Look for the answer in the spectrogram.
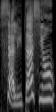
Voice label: gnome, male; salutations; PhoenixCraft-1.16.5; PhoenixNPCPack; minecraft

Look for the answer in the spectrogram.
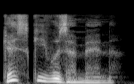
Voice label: bloodelf, male; PhoenixCraft-1.16.5; PhoenixNPCPack; minecraft

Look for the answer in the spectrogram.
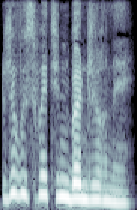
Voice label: human, female; bonne journee; PhoenixCraft-1.16.5; PhoenixNPCPack; minecraft

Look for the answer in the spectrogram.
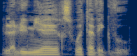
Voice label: human, male; PhoenixCraft-1.16.5; PhoenixNPCPack; minecraft

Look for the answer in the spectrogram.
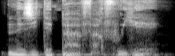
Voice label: elf, male; PhoenixCraft-1.16.5; PhoenixNPCPack; minecraft

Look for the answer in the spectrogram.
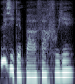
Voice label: elf, male; farfouiller; PhoenixCraft-1.16.5; PhoenixNPCPack; minecraft

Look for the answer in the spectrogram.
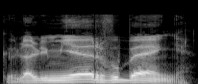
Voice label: draenei, male; lumiere vous baigne; PhoenixCraft-1.16.5; PhoenixNPCPack; minecraft

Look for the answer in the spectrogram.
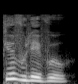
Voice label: bloodelf, female; que voulez vous; PhoenixCraft-1.16.5; PhoenixNPCPack; minecraft

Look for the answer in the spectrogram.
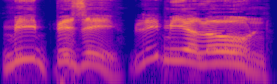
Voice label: leave me alone, peon male; PhoenixCraft-1.16.5; PhoenixNPCPack; minecraft

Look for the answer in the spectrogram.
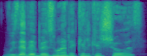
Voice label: human, female; besoin quelque chose; PhoenixCraft-1.16.5; PhoenixNPCPack; minecraft

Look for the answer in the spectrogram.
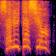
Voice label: gnome, male; salutations; PhoenixCraft-1.16.5; PhoenixNPCPack; minecraft

